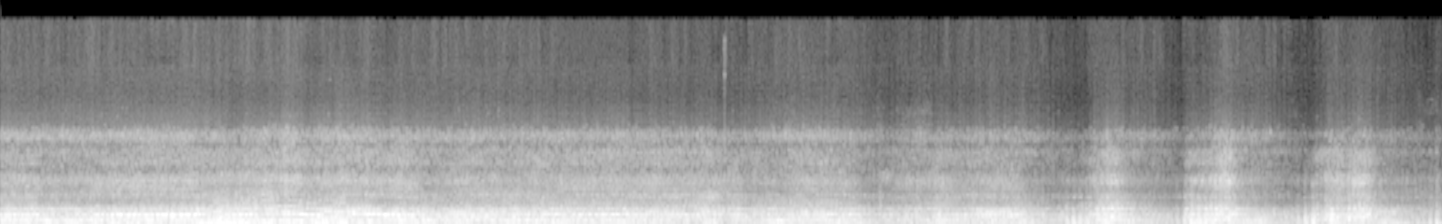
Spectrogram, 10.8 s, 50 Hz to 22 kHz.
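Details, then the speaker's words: VW Passat B3 diesel, first start after revival with the glow plugs now heating, given a little throttle: lumpy, uneven running, speed surging and sagging toward stalling, with lots of air bubbles visible in the fuel lines starving it. "damy mu troszkę gazu on jeszcze ma kupę powietrza w wężach u belka bąbelków bardzo dużo idzie"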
